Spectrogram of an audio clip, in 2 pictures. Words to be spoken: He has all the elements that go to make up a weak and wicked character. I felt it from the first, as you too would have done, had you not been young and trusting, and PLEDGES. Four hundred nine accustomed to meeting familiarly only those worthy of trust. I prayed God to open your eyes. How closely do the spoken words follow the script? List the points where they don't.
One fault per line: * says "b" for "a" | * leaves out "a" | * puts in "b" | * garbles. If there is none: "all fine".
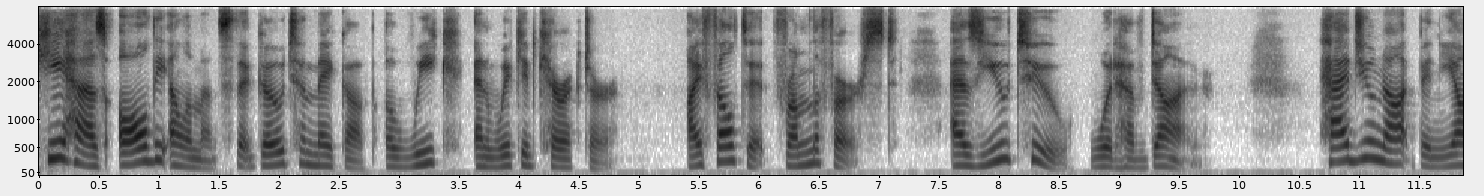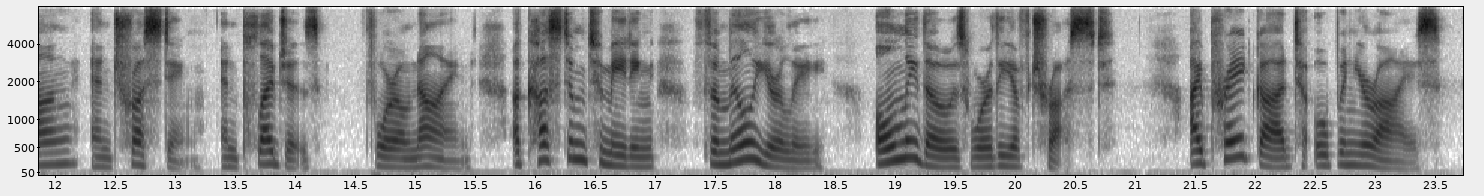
all fine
